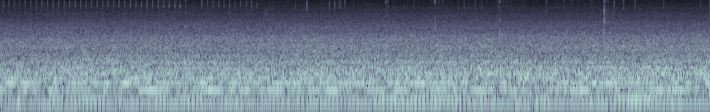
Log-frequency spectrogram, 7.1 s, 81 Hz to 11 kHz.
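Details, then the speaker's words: 1940 GE Vortalex 16-inch antique fan after oiling rear port and grease: steady even motor hum, smooth whir, light gear chatter, no grinding or knocking; very clean sound, healthy running. "Listen to that sound though, that is such a clean sound."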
